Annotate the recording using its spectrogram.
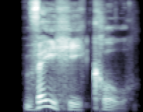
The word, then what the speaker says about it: vehicle: Vehicle. In fact, this word is pronounced as a two-syllable word. The I in the middle is not pronounced.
